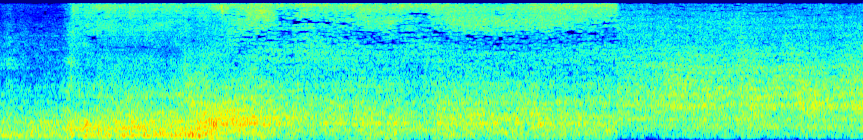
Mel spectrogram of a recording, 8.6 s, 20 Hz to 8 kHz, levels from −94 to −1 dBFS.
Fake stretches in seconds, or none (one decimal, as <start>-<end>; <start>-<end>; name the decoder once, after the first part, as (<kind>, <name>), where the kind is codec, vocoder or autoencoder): 0.7-2.3 (codec, SNAC)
